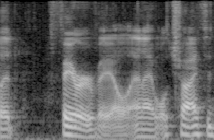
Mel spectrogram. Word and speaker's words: Farrervale: map the entire time I've been calling it farer Veil and mogali kindly reminded me that it's supposed to be pronounced farer Veil so I promised him for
